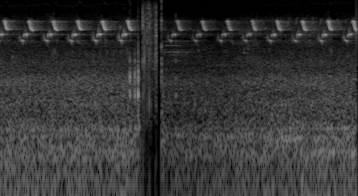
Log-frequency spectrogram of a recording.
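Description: An ashy prinia gives quick, high, sharp chipping notes, about three each second, in a steady run. A brief click-like noise breaks in partway through.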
